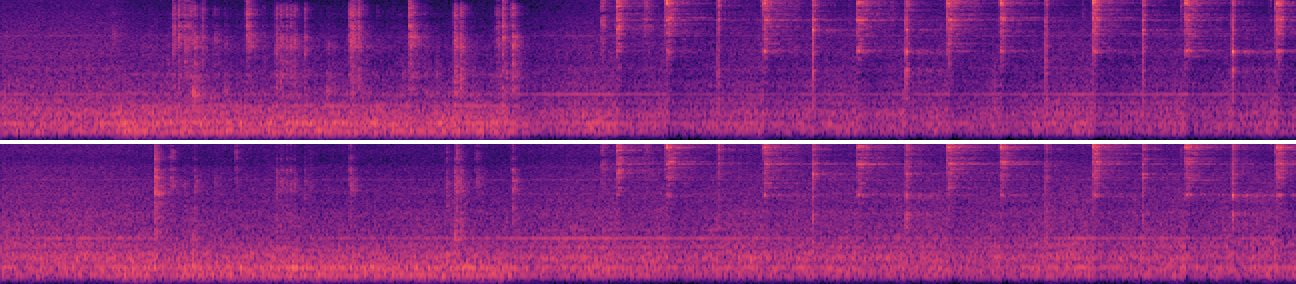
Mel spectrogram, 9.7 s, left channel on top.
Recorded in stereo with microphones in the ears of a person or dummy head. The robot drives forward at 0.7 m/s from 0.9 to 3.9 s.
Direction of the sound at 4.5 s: 20° left (ahead or behind).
